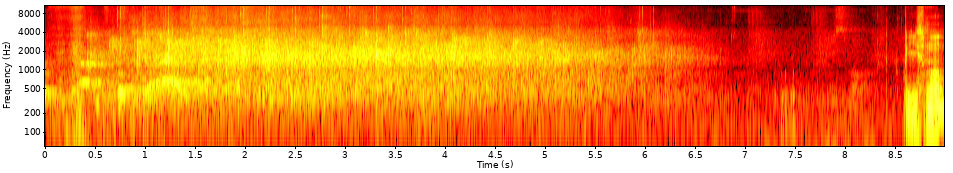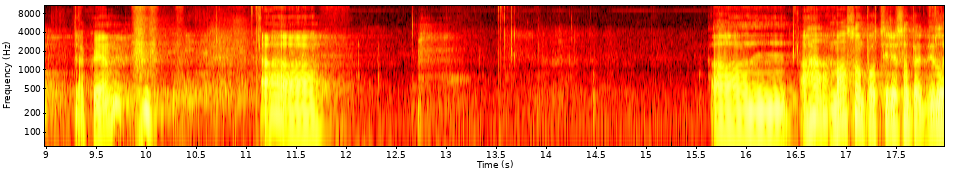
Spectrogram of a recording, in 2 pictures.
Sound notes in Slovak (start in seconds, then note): 0.2 Potlesk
